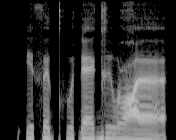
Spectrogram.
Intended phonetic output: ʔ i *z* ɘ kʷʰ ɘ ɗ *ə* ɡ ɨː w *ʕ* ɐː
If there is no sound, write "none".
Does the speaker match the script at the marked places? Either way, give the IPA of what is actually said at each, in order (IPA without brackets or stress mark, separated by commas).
θ, ɛ, ʕ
